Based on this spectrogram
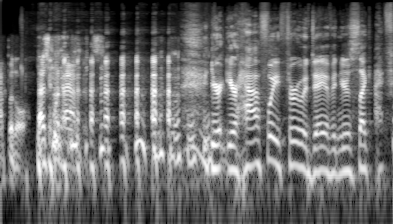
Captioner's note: laugh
